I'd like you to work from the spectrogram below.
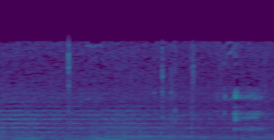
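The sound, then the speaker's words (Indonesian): Steady rain patters against a window glass in a continuous, even wash, moderately loud, with faint scattered drips and a low hum underneath; no one speaks. “Ternyata hujan di jendela seakan mengejek saya yang sedang kebingungan dengan perasaan saya sendiri.”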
